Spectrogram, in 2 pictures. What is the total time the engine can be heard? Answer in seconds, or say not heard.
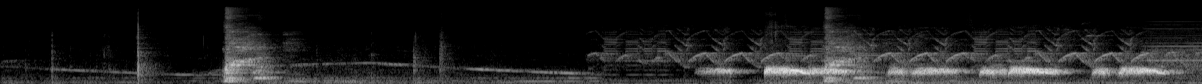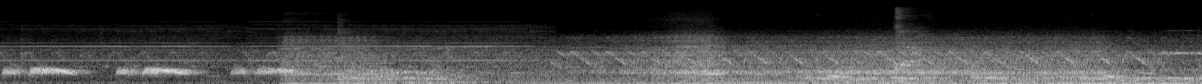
9 s.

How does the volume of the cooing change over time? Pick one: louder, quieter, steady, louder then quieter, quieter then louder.
quieter.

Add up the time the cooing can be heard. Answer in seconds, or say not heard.
14 s.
